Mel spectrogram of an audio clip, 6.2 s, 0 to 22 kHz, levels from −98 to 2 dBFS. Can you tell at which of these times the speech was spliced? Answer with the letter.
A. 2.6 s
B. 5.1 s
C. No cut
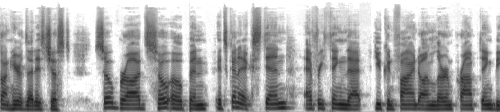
A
